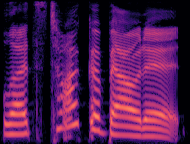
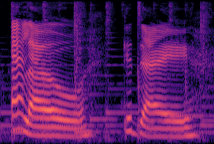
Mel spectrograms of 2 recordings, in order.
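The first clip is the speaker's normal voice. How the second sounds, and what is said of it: Unconvincing attempted Australian accent. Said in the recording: “Is that your Australian accent? ... Is it not Australian? ... No.”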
